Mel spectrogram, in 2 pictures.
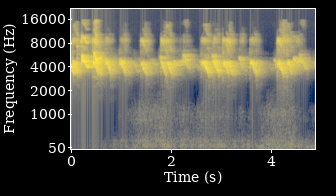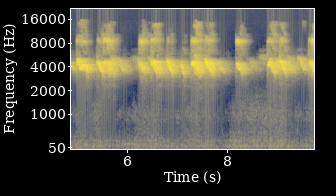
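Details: High, sweet twittering from a caged white-eye: phrases of rapid chirps separated by short gaps every second or two, with occasional piercing upward squeaks riding above the steady warble.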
